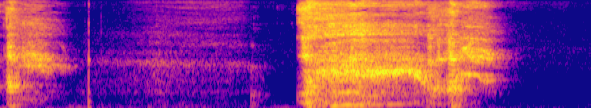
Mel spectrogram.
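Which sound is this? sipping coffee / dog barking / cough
cough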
